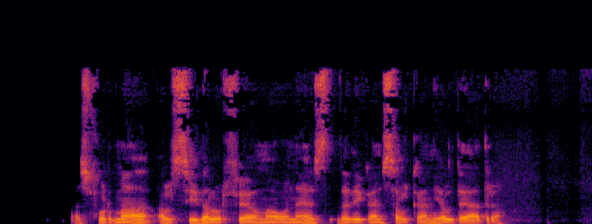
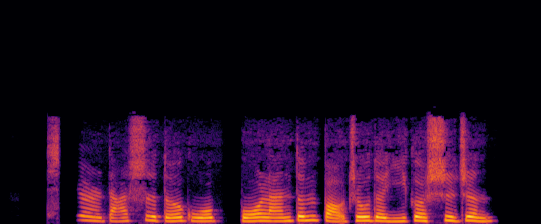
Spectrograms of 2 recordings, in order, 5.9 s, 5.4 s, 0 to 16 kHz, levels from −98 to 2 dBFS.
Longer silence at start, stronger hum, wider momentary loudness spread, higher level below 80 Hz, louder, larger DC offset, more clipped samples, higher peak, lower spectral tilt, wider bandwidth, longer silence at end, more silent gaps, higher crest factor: first, 0.75 s vs 0.5 s; neither; second, 8 LU vs 12 LU; first, -52 dBFS vs -68 dBFS; second, -27 LUFS vs -20 LUFS; neither; neither; second, -10 dBFS vs -4 dBFS; first, -5.5 dB/octave vs -4 dB/octave; first, 11.5 kHz vs 8 kHz; first, 0.9 s vs 0.5 s; second, none vs 0.61-0.76 s, 2.31-2.40 s; about the same, 18 dB vs 16 dB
